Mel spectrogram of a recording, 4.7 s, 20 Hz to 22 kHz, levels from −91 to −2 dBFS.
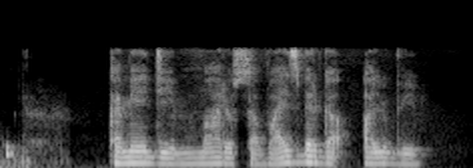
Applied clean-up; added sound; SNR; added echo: neural mask model Resemble Enhance denoiser.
